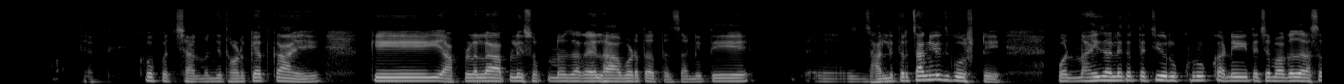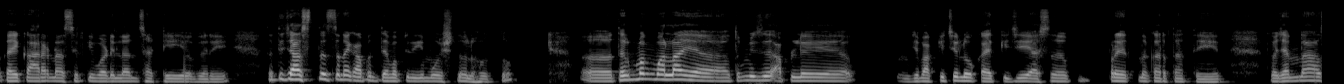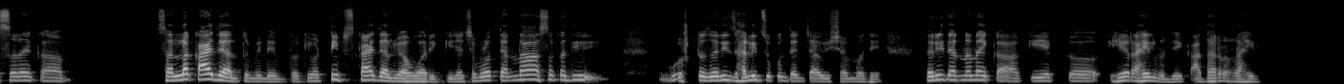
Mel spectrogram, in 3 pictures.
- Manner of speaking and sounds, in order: other noise; other background noise
- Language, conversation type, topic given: Marathi, podcast, तुमच्या आयुष्यातलं सर्वात मोठं अपयश काय होतं आणि त्यातून तुम्ही काय शिकलात?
